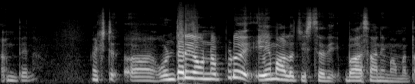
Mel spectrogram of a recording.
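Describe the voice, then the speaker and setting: A woman's voice: mid-range voice, animated, a little fast. A woman interviewing a guest, soothing and encouraging, with frequent hums of agreement.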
